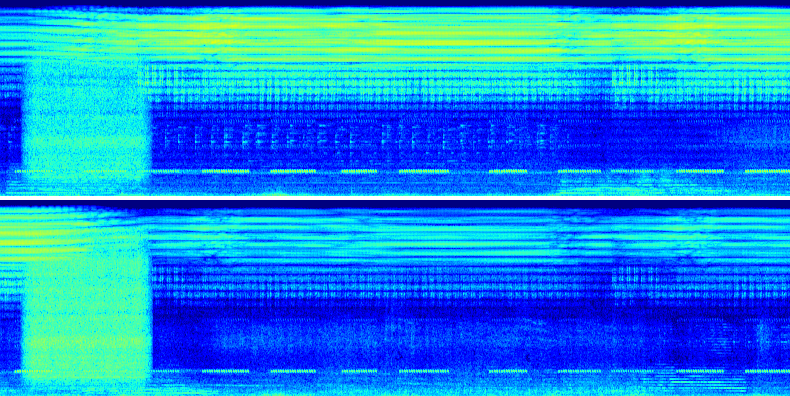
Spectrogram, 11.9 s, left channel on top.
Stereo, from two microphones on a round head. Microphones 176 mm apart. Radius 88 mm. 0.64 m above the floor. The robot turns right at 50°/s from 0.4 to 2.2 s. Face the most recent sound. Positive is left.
turn(degrees=45)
